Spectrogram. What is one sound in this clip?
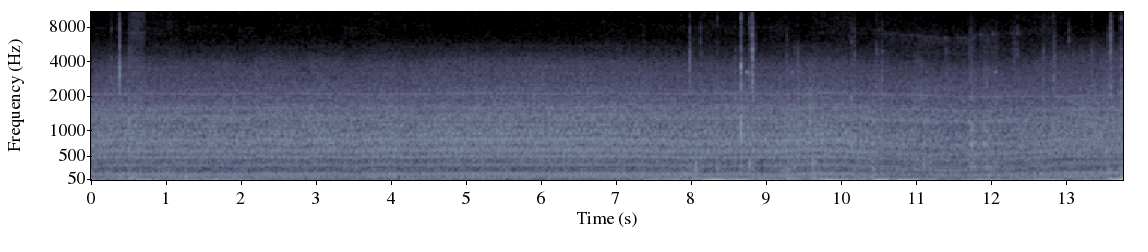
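A tractor engine hums steadily from inside the cab.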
